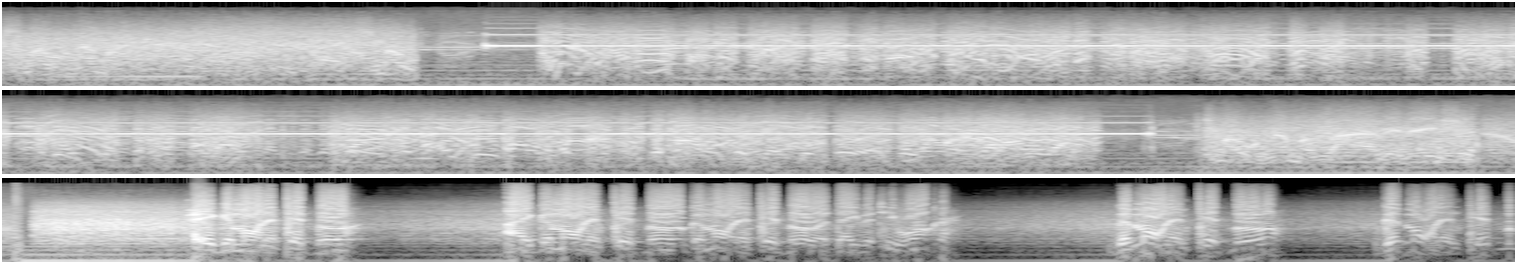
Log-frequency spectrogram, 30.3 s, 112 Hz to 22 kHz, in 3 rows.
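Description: CB radio receiver audio: garbled, overlapping distant voices under heavy noise and a low hum, with a steady whistle from about 3 s to 18 s. About 21 seconds in the hum drops out and the signal turns choppy, breaking into short bursts and gaps as the voices fade in and out.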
